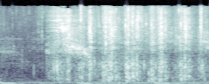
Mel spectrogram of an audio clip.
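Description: Shot wild turkey's wings beating in a rapid flurry as the dying bird is lifted, a dense burst of flaps starting about half a second in.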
